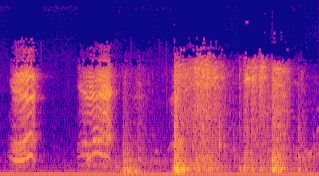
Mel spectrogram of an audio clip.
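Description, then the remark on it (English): The stuck door of a house is pushed open with two drawn-out creaking groans, then a series of heavy bumps and scraping thuds as it gives way, loud. “I guess we can get through the door all right. Just help me push it a little.”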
